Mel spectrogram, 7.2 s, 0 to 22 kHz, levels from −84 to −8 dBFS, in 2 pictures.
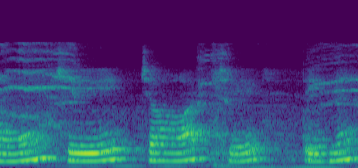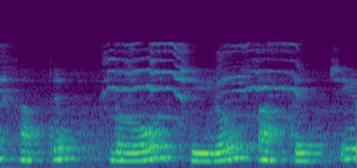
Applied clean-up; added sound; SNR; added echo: none; Livestock, farm animals, working animals; 20 dB; reverberation time 2.8 s.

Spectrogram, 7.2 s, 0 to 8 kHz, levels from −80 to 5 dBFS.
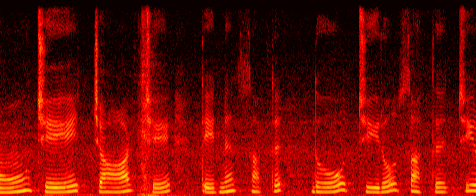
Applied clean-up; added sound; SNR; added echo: none; none; none; none.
